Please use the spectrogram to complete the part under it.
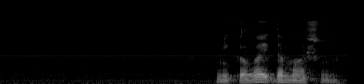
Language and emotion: Russian, neutral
